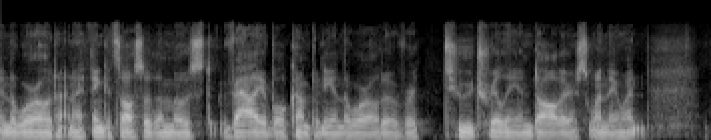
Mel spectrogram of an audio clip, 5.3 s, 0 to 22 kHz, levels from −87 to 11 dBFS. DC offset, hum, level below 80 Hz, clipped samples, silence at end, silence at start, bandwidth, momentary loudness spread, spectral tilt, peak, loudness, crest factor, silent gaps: under 0.1%; none; -40 dBFS; under 0.1%; 0.2 s; 0 s; 12.5 kHz; 7 LU; -5 dB/octave; -6 dBFS; -24 LUFS; 18 dB; none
